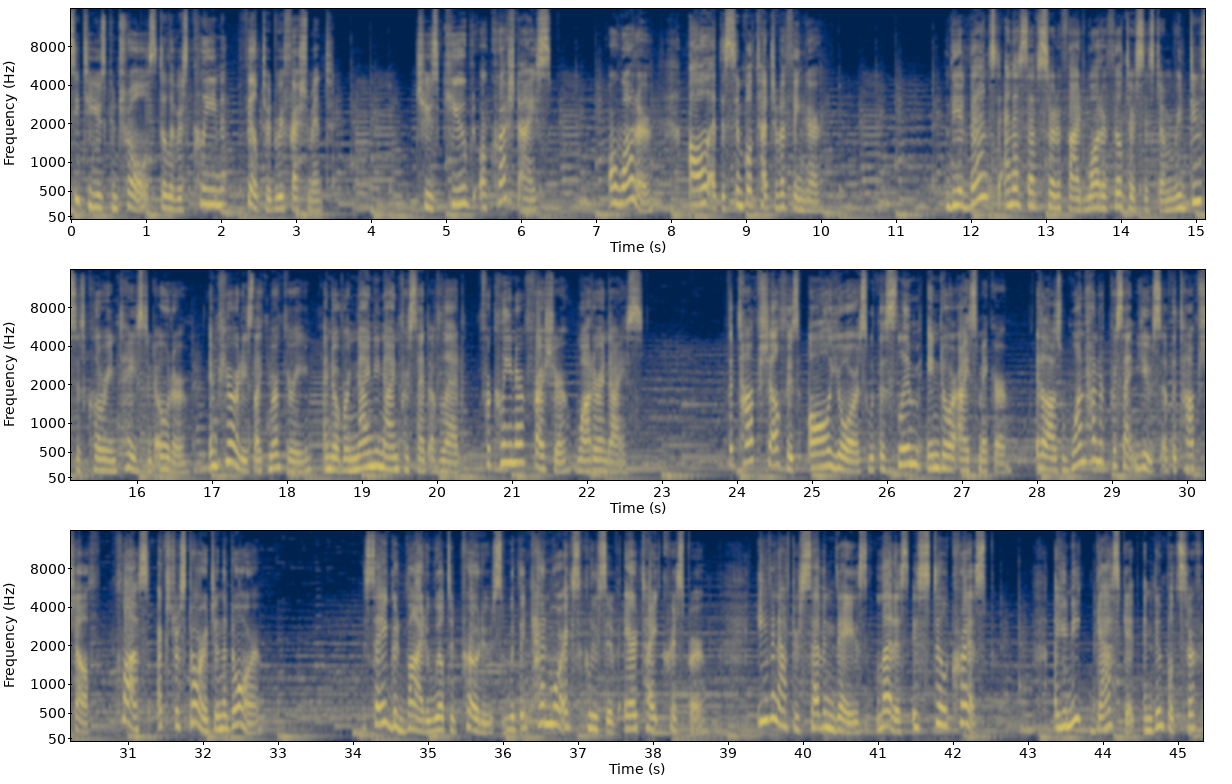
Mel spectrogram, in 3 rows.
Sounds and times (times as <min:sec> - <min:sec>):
Speech: 0:00.0 - 0:03.5, 0:04.6 - 0:06.4, 0:07.2 - 0:10.0, 0:11.7 - 0:22.8, 0:23.9 - 0:32.8, 0:34.2 - 0:38.7, 0:39.4 - 0:42.4, 0:43.2 - 0:45.3
Music: 0:00.0 - 0:45.3.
